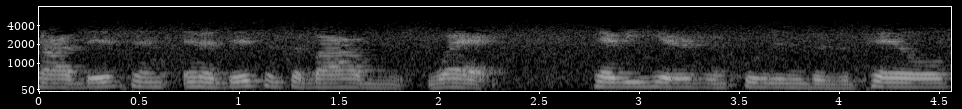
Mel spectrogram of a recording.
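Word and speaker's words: Wachs: now she puts it wax spelled w HS pronounced wax had discovered Eddie mercy and Bob's other clients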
